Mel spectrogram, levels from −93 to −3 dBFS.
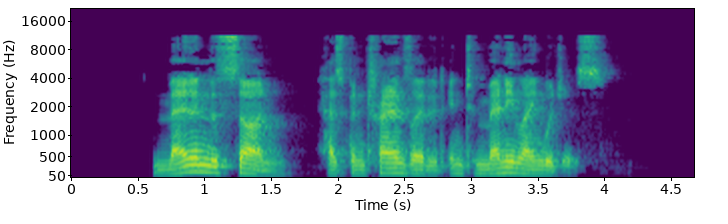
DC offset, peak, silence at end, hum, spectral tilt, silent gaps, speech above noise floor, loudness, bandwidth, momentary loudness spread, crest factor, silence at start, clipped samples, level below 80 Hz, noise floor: under 0.1%; -2 dBFS; 0.7 s; none; -3 dB/octave; none; 65 dB; -19 LUFS; 12 kHz; 12 LU; 20 dB; 0.6 s; under 0.1%; -62 dBFS; -84 dBFS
